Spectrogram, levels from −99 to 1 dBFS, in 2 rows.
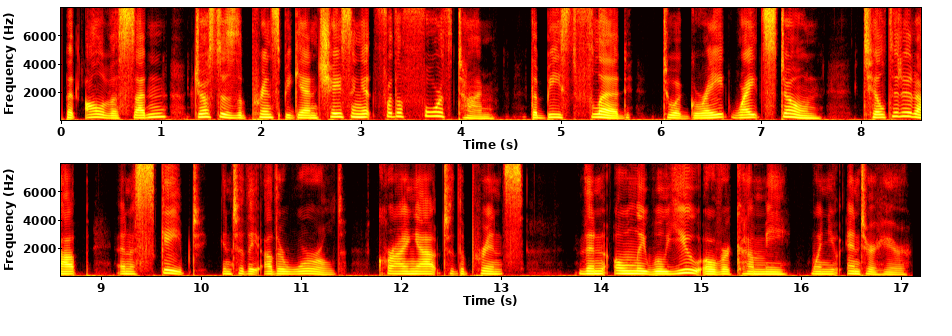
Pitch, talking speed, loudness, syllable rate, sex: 185 Hz, 165 wpm, -19 LUFS, 4.7 syllables/s, female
